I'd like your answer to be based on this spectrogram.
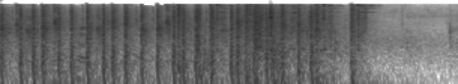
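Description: A rapid burst of close, loud gunfire in the battle royale game PUBG, a quick string of shots for about two seconds before cutting off into quiet.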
